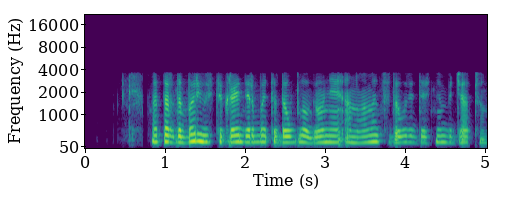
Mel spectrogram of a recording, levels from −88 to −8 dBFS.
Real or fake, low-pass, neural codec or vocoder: fake; 3.6 kHz; vocoder, 22.05 kHz, 80 mel bands, WaveNeXt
